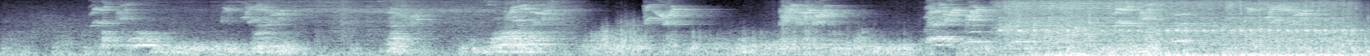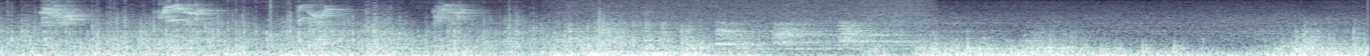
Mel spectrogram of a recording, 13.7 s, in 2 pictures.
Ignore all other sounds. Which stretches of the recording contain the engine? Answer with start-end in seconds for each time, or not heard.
5.0-6.8.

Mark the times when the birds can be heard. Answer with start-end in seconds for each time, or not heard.
0.0-9.2.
